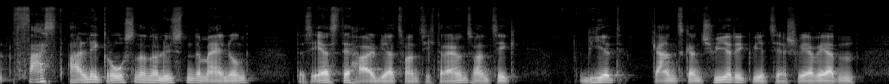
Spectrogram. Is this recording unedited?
yes; 0 cuts

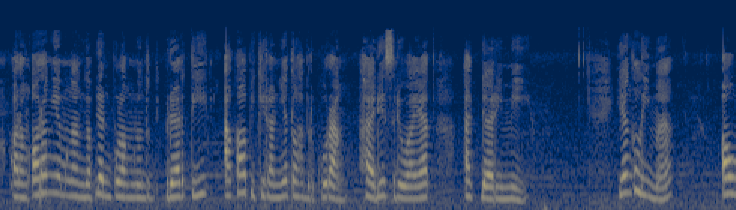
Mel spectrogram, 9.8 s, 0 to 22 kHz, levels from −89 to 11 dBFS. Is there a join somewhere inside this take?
yes; 3 cuts; at 1.3 s, 2.1 s, 4.7 s

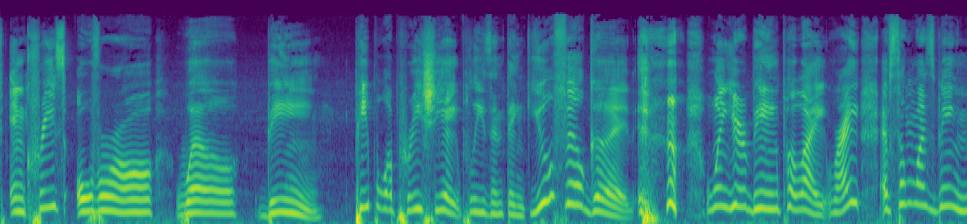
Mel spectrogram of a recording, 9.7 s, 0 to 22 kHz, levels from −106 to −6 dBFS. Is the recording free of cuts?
no; 1 cut; at 5.3 s

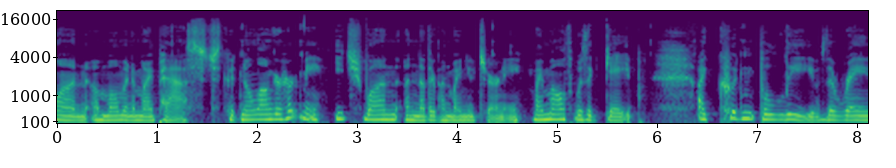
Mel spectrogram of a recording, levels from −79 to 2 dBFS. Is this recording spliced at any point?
yes; 2 cuts; at 1.7 s, 3.8 s

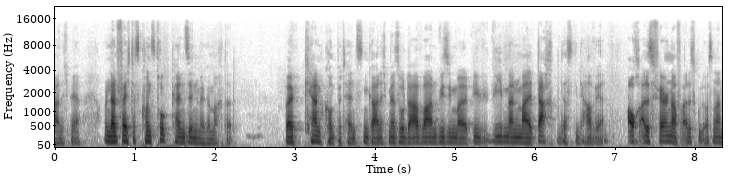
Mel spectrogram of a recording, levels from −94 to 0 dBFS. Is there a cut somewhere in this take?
no; 0 cuts

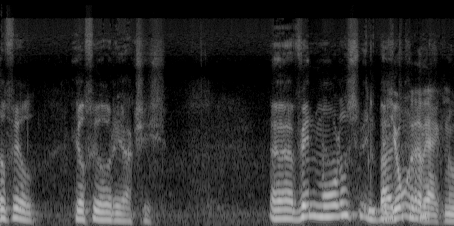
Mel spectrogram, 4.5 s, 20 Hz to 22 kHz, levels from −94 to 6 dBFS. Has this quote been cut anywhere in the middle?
no; 0 cuts

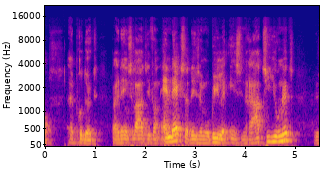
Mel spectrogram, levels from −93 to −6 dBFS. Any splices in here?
no; 0 cuts

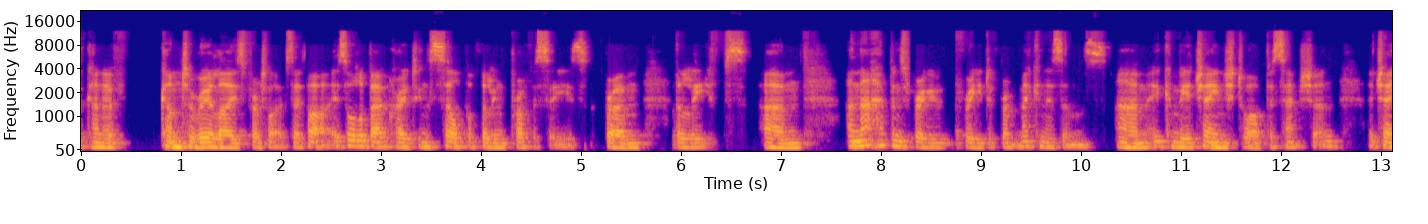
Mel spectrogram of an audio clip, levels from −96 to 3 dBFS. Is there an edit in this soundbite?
yes; 5 cuts; at 1.8 s, 2.2 s, 5.9 s, 8.3 s, 8.7 s

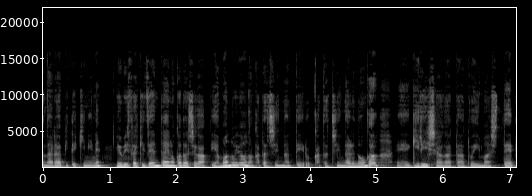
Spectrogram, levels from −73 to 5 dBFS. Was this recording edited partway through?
yes; 1 cut; at 1.0 s

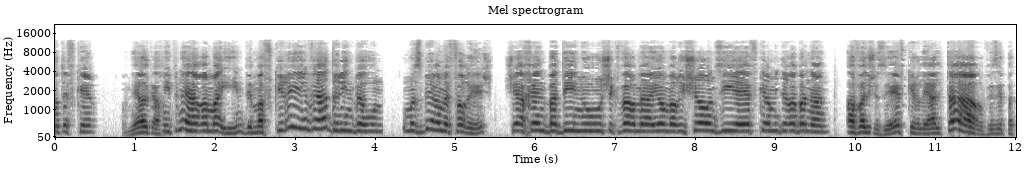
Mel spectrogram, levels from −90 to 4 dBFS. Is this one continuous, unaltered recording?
no; 2 cuts; at 1.3 s, 10.2 s

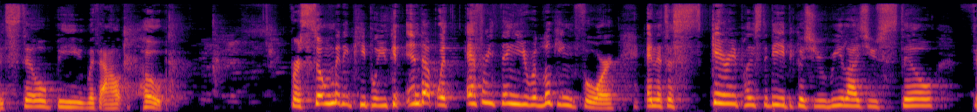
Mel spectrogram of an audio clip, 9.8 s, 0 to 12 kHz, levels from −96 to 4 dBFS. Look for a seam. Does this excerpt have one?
no; 0 cuts

